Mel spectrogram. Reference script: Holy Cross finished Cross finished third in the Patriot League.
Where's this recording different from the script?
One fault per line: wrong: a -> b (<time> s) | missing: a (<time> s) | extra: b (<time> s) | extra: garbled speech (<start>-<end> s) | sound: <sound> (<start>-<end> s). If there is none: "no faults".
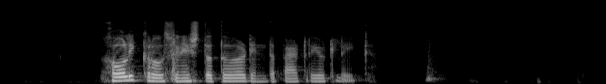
missing: Cross finished (2.0 s)
sound: whoosh (4.2-4.5 s)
